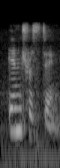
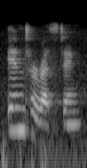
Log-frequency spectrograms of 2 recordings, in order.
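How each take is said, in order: First: It is said with three syllables. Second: It is said with four syllables. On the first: "they drop the vowel between T and R" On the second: "Four syllables"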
